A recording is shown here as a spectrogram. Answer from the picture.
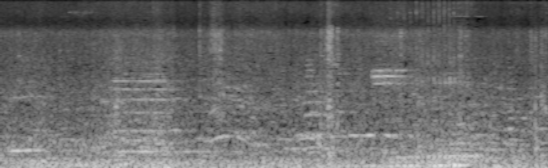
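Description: A metal ladle and tongs clinking and scraping against a steel karahi wok as mutton karahi is stirred, over a steady noise bed with people talking around.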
